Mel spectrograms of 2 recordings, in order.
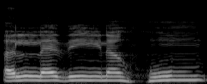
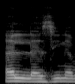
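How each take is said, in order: First: الذین with soft th, slower; correct soft ذ. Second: الذین with z sound; wrong z for ذ. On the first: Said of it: "ذال کو باریک ادا کرنا چاہیے". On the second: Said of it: "زا کے مخرج سے پڑھتے ہیں". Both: Shown as a demonstration.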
